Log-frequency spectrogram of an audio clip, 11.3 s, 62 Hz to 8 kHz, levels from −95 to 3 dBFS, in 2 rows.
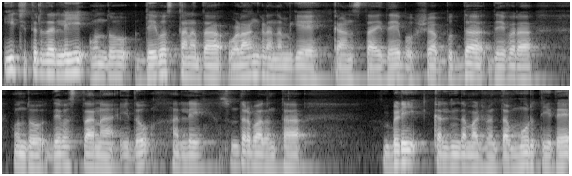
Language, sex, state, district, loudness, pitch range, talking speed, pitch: Kannada, male, Karnataka, Mysore, -18 LUFS, 95-110 Hz, 110 wpm, 100 Hz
